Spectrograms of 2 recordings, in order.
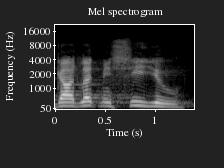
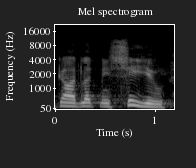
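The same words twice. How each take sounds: First: Raised-voice plea to God; loud plea. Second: Said in the usual way. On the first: Acted. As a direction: call out, louder than usual. Poem's plea after yelling to God.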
